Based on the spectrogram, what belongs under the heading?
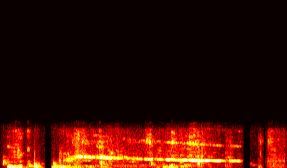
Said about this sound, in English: You're out there with the sirens. We can hear you walking.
